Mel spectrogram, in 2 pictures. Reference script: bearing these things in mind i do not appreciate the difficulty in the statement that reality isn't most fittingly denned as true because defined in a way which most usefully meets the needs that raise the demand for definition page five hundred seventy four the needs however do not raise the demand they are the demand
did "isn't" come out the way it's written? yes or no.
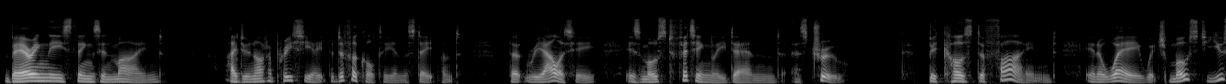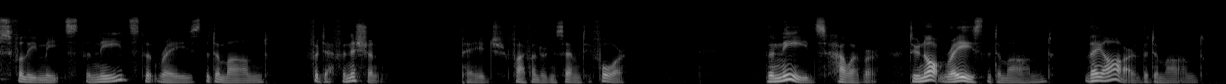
no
